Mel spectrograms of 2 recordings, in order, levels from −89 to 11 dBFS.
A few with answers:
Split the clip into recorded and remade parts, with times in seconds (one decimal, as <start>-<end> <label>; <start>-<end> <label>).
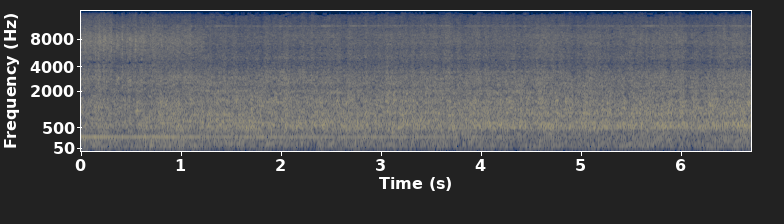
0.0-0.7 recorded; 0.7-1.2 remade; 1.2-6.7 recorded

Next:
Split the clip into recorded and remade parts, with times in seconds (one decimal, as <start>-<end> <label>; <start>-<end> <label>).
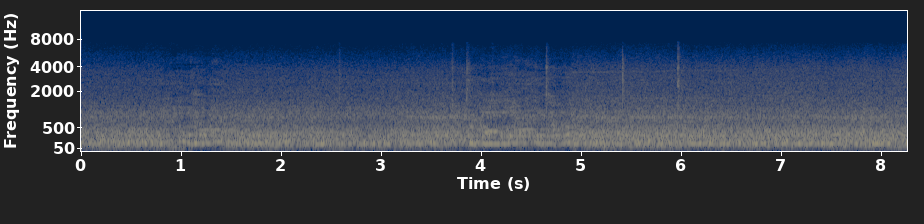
0.0-0.8 recorded; 0.8-1.4 remade; 1.4-3.8 recorded; 3.8-4.9 remade; 4.9-8.3 recorded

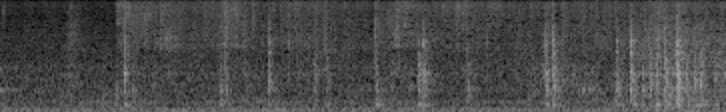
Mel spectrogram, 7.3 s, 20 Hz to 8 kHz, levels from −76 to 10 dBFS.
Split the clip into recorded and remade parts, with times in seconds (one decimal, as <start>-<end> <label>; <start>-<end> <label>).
0.0-1.7 recorded; 1.7-2.4 remade; 2.4-7.3 recorded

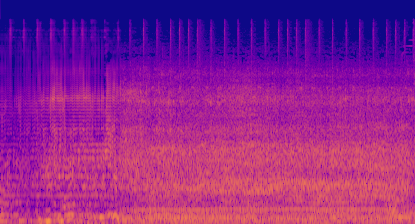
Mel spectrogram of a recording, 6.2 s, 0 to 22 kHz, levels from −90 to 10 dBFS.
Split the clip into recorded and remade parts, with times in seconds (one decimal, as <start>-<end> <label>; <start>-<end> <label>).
0.0-1.8 remade; 1.8-6.2 recorded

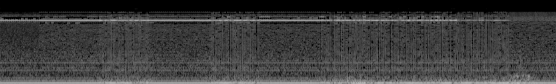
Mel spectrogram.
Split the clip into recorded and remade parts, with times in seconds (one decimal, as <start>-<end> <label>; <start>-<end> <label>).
0.0-1.0 recorded; 1.0-1.5 remade; 1.5-2.1 recorded; 2.1-2.6 remade; 2.6-3.2 recorded; 3.2-5.1 remade; 5.1-5.6 recorded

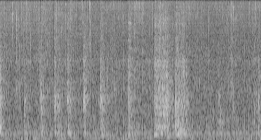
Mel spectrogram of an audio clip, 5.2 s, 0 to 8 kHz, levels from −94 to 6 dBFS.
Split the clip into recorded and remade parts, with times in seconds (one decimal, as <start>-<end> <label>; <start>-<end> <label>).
0.0-2.9 remade; 2.9-3.5 recorded; 3.5-5.2 remade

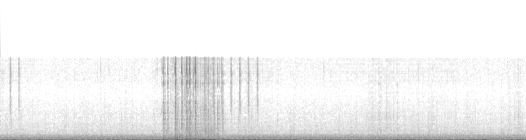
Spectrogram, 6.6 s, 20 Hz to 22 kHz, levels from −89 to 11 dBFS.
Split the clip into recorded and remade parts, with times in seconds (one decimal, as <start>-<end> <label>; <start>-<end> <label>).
0.0-0.5 remade; 0.5-2.5 recorded; 2.5-3.4 remade; 3.4-4.1 recorded; 4.1-5.7 remade; 5.7-6.6 recorded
